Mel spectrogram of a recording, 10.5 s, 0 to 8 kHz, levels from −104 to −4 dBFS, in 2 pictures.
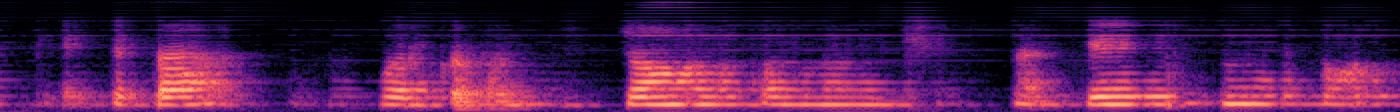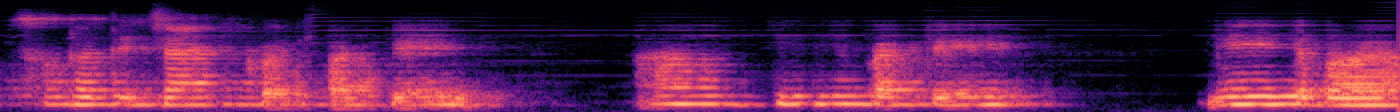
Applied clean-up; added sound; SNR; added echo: neural mask model DeepFilterNet 3.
